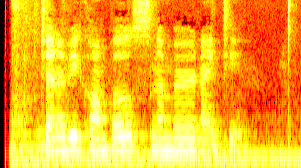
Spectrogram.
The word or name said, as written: Jennavee Campos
